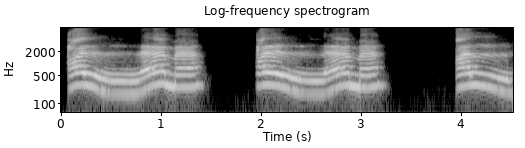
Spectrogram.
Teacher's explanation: लाम दो बार आना चाहिए, पहले बार फर्स्ट लेटर के साथ, दूसरे बार अपनी हरकत के साथ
